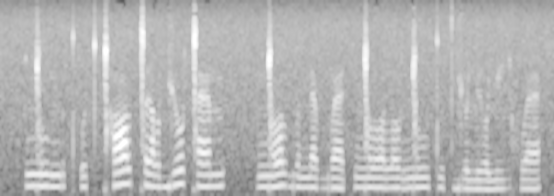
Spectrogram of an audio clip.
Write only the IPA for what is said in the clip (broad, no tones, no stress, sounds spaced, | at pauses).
ŋ͡ǀ u ŋ u t ʔ u t ǀʰ ɒ lˠ ǀ i lˠ ɡʲ o ǀ æ m | ŋ͡ǀ o lˠ ɡʷ i n æ ɡʷ æ t ŋ͡ǀ o lˠ u ŋ͡ǀ u tʷ i t ɡʲ o lʲ o lʲ e ʎ χʷ æ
